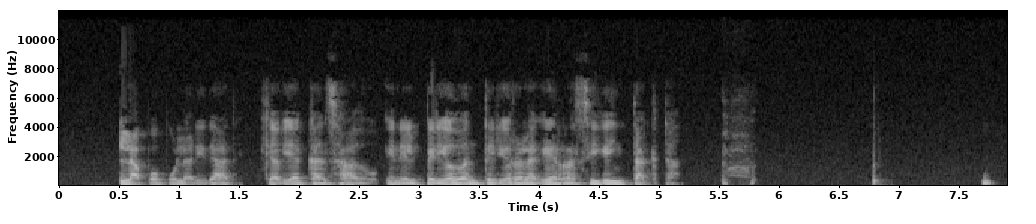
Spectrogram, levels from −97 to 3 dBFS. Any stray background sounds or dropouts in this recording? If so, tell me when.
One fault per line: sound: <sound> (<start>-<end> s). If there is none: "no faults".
sound: cough (5.5-5.9 s)
sound: thud (6.8-7.0 s)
